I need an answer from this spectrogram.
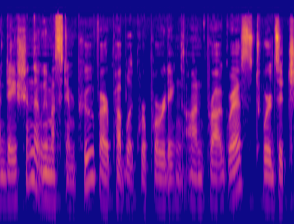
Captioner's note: speaking French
